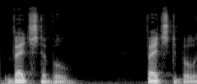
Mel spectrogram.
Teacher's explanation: The stress is on the veg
